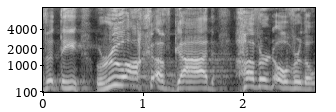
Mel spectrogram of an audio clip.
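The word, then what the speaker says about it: Ruach (רוּחַ): It is the Ruach of God. That's the word for spirit. It's R-U-A-H is how it's spelled in English, but it's pronounced kind of R-A-U-C-H. So there's this like sound at the end of it.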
